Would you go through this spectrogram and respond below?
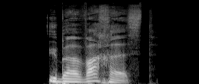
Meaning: second-person singular subjunctive I of überwachen
- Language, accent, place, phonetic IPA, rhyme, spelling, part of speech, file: German, Germany, Berlin, [ˌyːbɐˈvaxəst], -axəst, überwachest, verb, De-überwachest.ogg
